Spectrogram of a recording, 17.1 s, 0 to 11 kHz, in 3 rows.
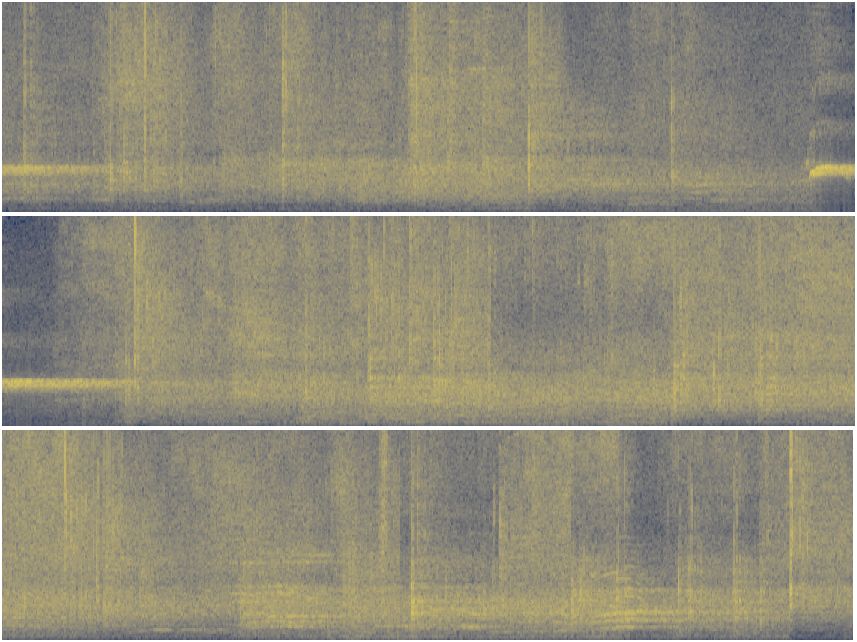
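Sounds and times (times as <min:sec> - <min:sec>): referee's whistle blast: 0:05.4 - 0:06.5.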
